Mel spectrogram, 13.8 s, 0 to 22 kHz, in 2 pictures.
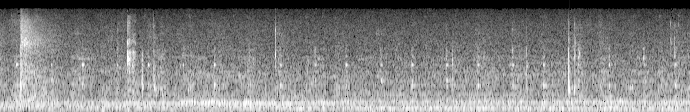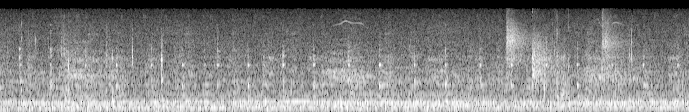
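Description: Steady ticking of a 1920 German BWL Napoleon-hat mantel clock's movement while it runs, with a few louder short knocks heard over it.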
